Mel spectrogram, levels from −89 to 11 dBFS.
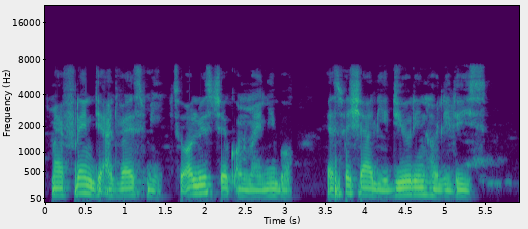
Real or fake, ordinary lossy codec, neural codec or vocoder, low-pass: real; none; none; 7.2 kHz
